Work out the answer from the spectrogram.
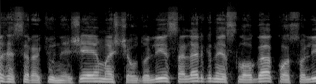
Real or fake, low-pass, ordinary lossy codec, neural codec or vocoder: real; 19.8 kHz; Opus, 16 kbps; none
